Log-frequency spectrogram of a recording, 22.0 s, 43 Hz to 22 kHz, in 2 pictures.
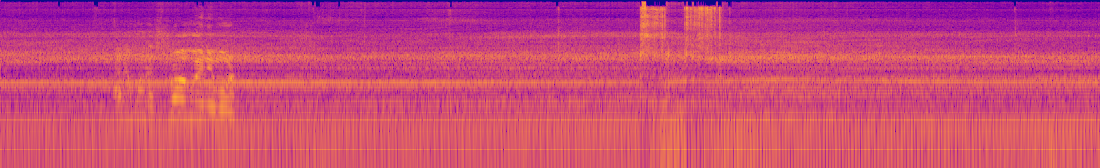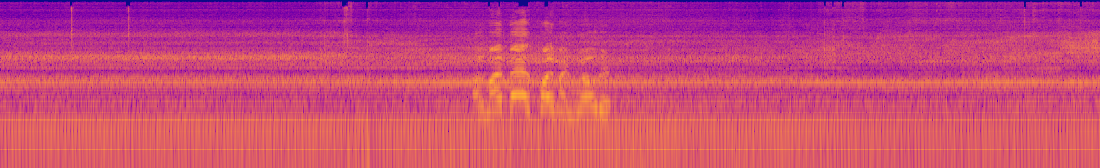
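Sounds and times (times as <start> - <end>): generator running with whine: 0.0 - 22.0.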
